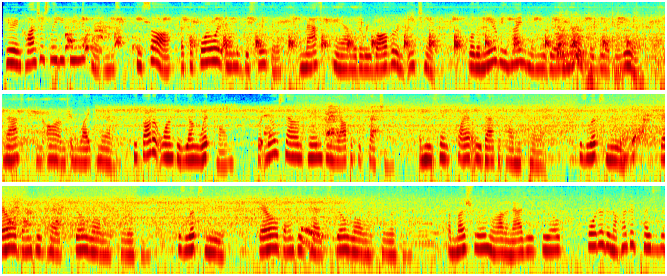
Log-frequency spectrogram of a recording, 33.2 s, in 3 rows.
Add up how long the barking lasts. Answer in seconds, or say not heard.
10 s.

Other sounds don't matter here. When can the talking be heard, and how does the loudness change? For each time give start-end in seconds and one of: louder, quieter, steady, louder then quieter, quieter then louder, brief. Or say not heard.
0.0-33.1 steady.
